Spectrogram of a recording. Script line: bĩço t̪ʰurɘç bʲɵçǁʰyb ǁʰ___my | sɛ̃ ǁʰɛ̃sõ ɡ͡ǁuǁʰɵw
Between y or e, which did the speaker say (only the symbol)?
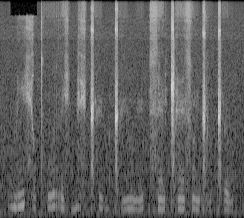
y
